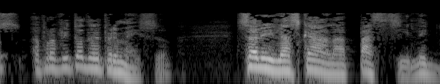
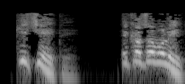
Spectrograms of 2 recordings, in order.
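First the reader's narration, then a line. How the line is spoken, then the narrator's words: Shouting. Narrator (Italian): gridò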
